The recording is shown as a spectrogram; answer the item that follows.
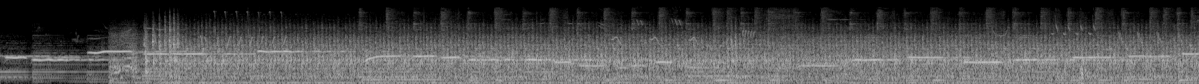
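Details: A loud truck engine rumbles under steady reversing beeps and background music, with no animal voice heard.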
